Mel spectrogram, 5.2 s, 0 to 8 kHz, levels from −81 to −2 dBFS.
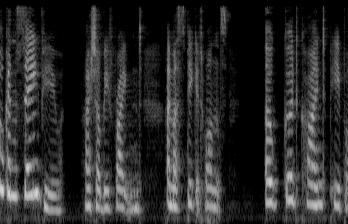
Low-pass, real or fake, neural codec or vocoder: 7.2 kHz; fake; vocoder, 24 kHz, 100 mel bands, Vocos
